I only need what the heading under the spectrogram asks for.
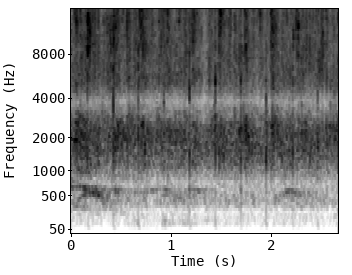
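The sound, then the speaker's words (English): A church audience claps their hands together for God in a steady, dense wash of applause, many overlapping claps sustained at a moderate level throughout with no voices standing out. “Give God a hand clap today.”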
